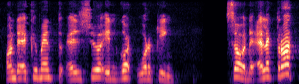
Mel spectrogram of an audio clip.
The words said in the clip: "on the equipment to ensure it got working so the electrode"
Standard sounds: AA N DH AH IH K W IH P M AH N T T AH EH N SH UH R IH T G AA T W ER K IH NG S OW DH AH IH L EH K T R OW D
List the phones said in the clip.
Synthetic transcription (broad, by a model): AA N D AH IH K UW M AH N T T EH N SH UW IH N G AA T W ER K IH NG S OW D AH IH L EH K T R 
